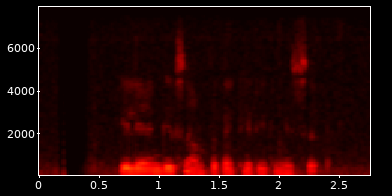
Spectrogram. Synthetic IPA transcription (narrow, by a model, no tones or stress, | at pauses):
hilijaŋɡiɾsampət̪akhæʈijeʈəmisə̰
